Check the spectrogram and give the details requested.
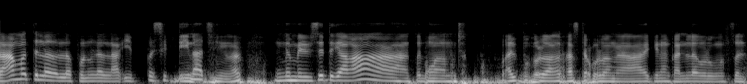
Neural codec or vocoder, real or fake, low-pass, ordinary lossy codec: codec, 16 kHz, 1 kbps, FunCodec, trained on Chinese and English, 50 frames a second; fake; 7.2 kHz; none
